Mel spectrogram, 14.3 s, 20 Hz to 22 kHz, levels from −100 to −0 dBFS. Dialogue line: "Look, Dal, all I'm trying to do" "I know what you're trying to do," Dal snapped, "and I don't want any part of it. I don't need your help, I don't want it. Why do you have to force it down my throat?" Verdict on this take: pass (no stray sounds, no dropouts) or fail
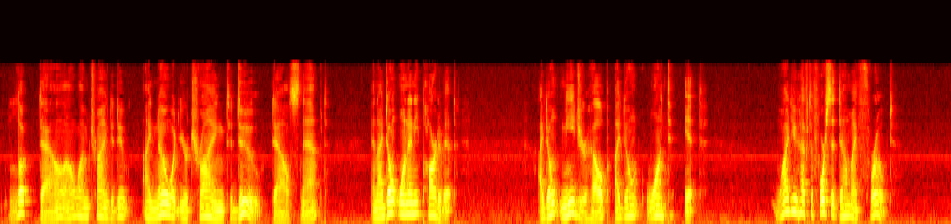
pass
